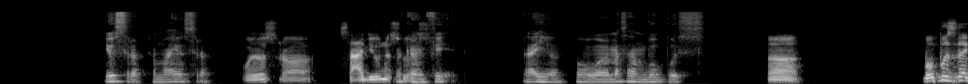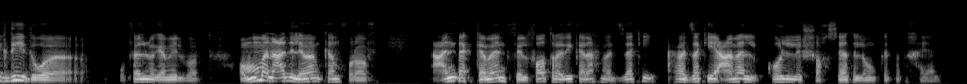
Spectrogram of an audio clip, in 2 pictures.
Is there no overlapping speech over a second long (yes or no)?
yes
